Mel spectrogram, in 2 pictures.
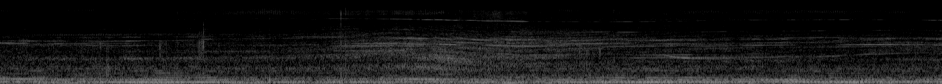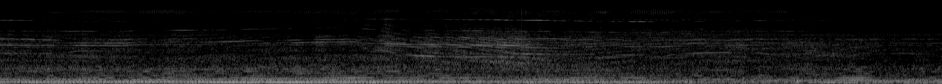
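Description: Electric motor and propeller of an E-flite P-51 Mustang 1.2 m radio-controlled model plane whining in flight. The whine swells and glides in pitch as the plane passes, twice: about four seconds in and again near fourteen seconds.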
